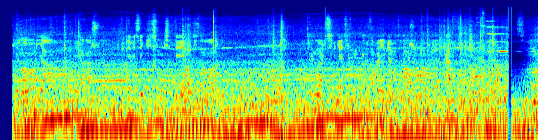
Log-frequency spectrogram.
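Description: Cabin noise of a moving city bus: a steady low engine drone with road noise and light rattles.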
